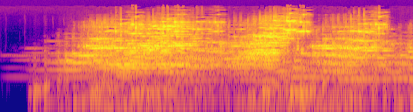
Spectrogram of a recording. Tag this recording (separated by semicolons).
glass; processed; sound-design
